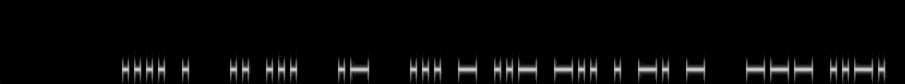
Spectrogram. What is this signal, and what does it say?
Morse code, heard as a keyed tone, about 20 wpm, 700 Hz. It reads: HE IS A STUDENT OF
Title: Sentences from Top 1000 Words - Review Part 6 - 20wpm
